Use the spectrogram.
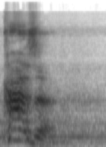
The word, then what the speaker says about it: Khazar: Why do you think you see him dancing with the Khazars in that video? Man, my fellow Edward, pronounce it correctly. Kaza. We pronounce it the way we like in there.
